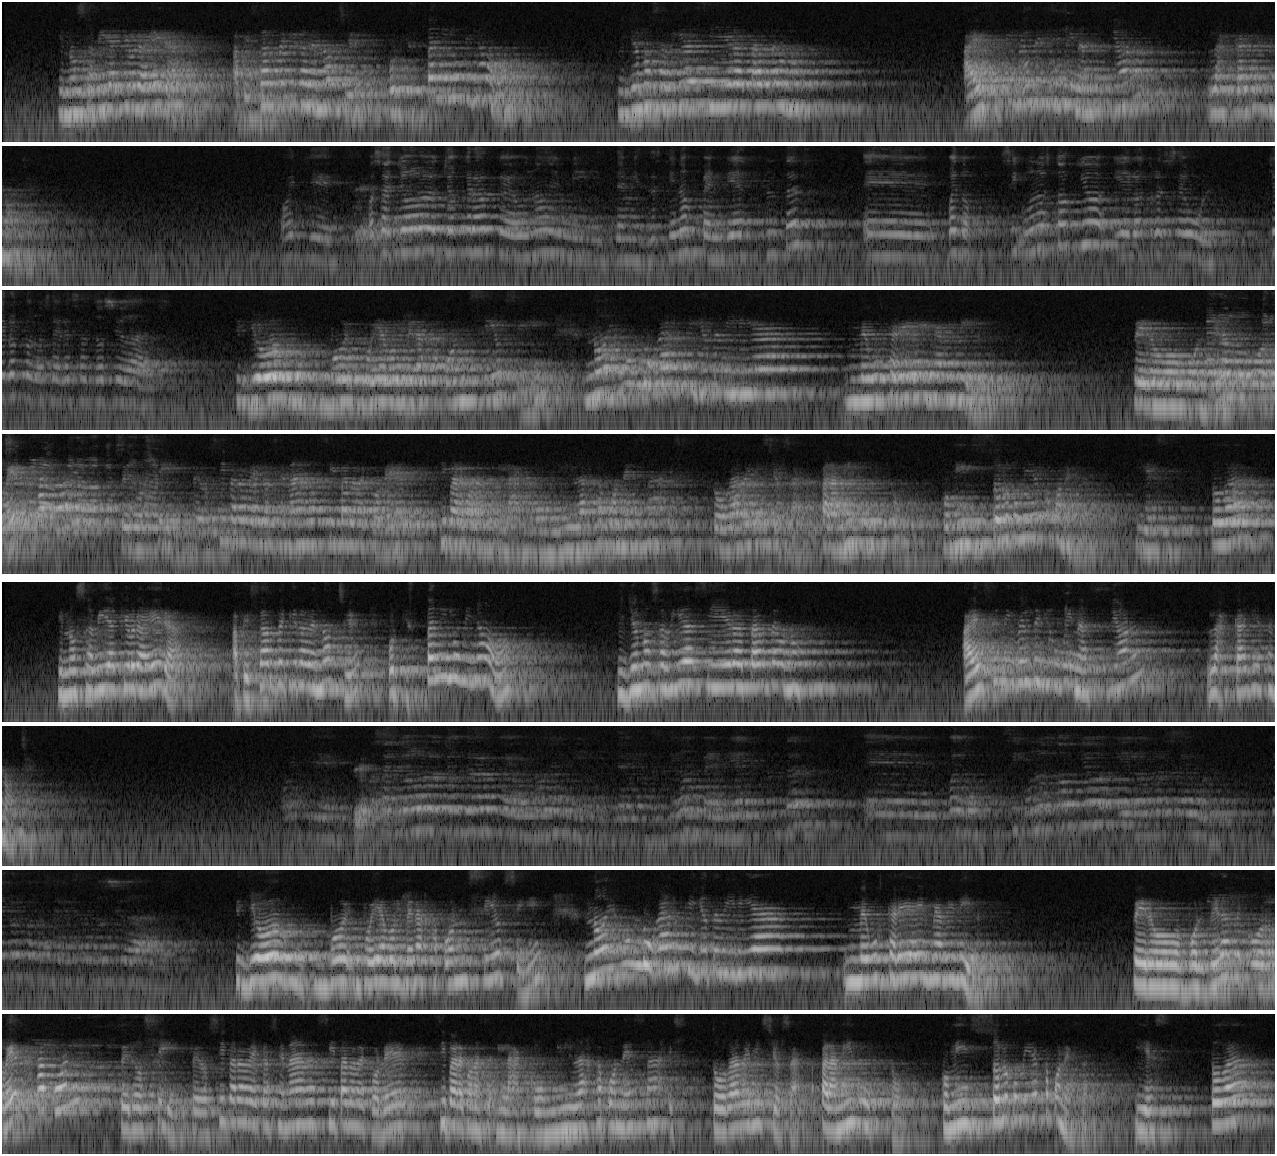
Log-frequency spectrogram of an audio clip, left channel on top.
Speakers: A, on the right; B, on the left.
A: que no
B: Ujú,
A: sabía qué hora era, a pesar de que era de noche, porque es tan iluminado que yo no sabía si era tarde o no. A ese nivel
B: Ok.
A: de iluminación, las calles de noche.
B: Oye,
A: eh,
B: o sea, yo, yo creo que uno de mis, de mis destinos pendientes, eh, bueno, sí, uno es Tokio y el otro es Seúl. Quiero conocer esas dos ciudades,
A: si Yo voy, voy a volver a Japón sí o sí. No es un lugar que yo te diría, me gustaría irme a vivir pero volver
B: pero,
A: a recorrer
B: pero sí para,
A: Japón,
B: para vacacionar.
A: pero sí, pero sí para vacacionar, sí para recorrer, sí para conocer. La comida japonesa es toda deliciosa, para mi gusto. Comí solo comida japonesa y es toda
